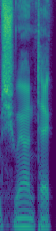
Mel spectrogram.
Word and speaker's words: Swiatek: Just think about Nadal, think about Swiatek, which I never would have guessed that you pronounce Iga's name Swiatek.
